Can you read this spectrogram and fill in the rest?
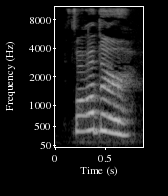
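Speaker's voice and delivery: high, loud shrill cry. Acted. Daughter crying to her father, shrill cry. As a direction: scream for your father. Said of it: "Susanna cried shrilly".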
